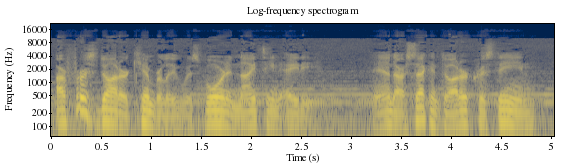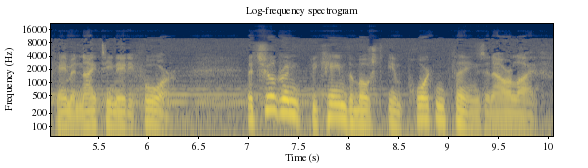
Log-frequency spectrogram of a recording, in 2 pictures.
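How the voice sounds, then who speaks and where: A man's voice: on the low side, expressive, moderate pace, darkish tone, soft background music, lightly acted, rough recording. An actor playing an easygoing young American farmer and father in a radio drama, talking in a folksy, conversational way. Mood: reflective. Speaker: narrator and lead in radio dramatization. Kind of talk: scripted first-person radio drama narration and dialogue.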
